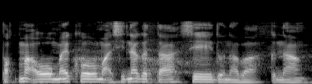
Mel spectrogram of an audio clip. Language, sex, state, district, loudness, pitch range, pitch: Garo, male, Meghalaya, South Garo Hills, -17 LUFS, 105-125 Hz, 120 Hz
